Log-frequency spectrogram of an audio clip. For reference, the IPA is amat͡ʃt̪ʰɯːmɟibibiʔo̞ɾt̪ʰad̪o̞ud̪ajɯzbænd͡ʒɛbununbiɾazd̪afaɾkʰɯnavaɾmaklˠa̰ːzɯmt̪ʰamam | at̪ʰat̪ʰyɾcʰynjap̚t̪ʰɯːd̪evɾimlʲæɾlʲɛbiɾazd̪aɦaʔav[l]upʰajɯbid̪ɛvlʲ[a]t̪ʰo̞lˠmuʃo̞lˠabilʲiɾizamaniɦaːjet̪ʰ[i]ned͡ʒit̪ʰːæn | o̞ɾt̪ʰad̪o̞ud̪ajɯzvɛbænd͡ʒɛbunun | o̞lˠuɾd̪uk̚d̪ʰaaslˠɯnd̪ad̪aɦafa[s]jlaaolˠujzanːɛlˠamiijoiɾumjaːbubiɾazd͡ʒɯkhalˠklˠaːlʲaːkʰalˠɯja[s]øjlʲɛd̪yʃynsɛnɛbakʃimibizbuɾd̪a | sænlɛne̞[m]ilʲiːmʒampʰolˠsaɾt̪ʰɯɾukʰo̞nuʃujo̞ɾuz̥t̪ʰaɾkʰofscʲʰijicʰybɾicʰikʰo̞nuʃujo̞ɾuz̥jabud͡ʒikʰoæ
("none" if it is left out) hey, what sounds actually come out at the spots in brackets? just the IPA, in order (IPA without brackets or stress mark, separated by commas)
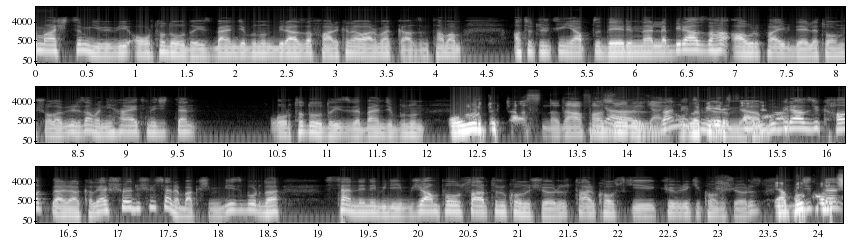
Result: ɾ, ɛ, i, z, ʃ, b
